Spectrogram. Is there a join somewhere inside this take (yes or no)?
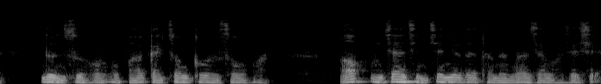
no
